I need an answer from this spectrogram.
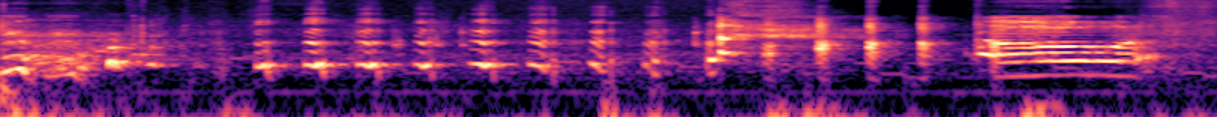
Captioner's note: laughter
